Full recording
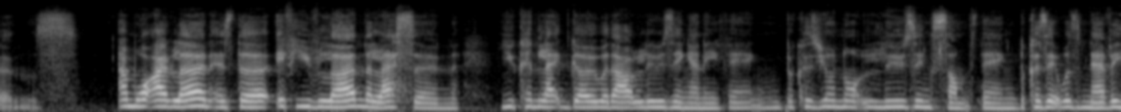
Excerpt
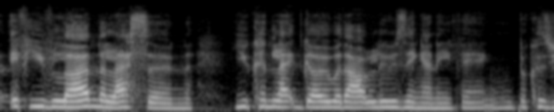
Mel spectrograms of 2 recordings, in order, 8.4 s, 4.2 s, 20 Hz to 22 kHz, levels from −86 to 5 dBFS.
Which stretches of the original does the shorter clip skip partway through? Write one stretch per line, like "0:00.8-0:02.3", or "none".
none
